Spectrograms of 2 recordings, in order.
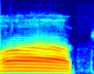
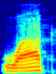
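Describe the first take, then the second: First: The word begins directly with the vowel. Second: The word begins with a w sound. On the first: The speaker calls it right. "ওয়াক না ওক" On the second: The speaker calls it wrong. "ওয়াক না ওক"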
